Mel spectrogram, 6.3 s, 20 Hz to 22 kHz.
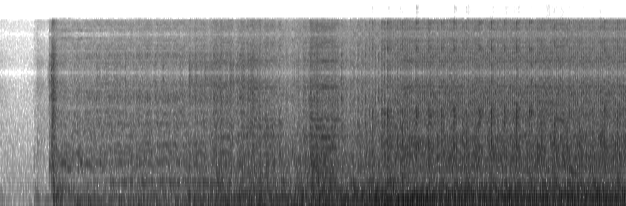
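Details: Nissan SD33 turbo diesel in a 1980 International Harvester Travelall after oil, fuel and air filter service, fuel system primed to purge air: cranks, catches and settles to a steady, even clatter about four beats a second with no misses; normal idle.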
